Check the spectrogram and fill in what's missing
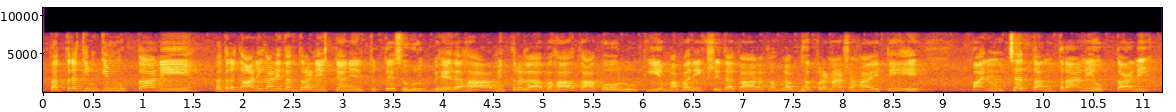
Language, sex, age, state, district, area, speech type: Sanskrit, male, 18-30, Tamil Nadu, Chennai, urban, spontaneous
